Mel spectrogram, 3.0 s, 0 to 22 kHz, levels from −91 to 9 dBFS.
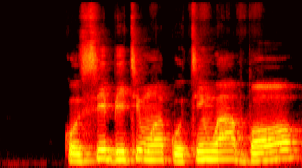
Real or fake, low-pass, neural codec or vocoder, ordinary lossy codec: fake; none; vocoder, 48 kHz, 128 mel bands, Vocos; none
